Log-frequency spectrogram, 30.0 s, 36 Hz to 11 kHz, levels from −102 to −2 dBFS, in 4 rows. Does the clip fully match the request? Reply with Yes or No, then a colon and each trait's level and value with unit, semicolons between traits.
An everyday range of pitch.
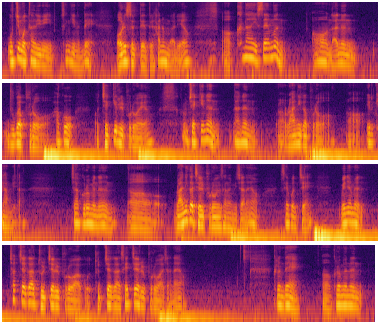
No: wide, 6.6 semitones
